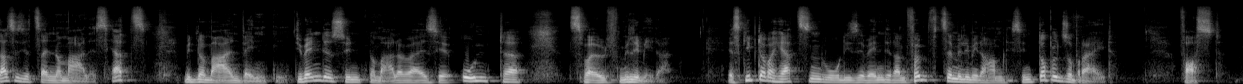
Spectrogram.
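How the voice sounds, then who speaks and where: A man with a Bavarian accent, fairly low pitch, very wide pitch swings, a dark, mellow tone and a fairly slow pace, over a quiet background. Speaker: cardiologist. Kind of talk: lecture. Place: studio. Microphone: lapel.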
